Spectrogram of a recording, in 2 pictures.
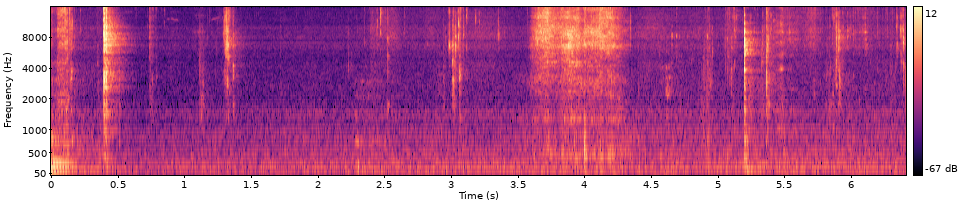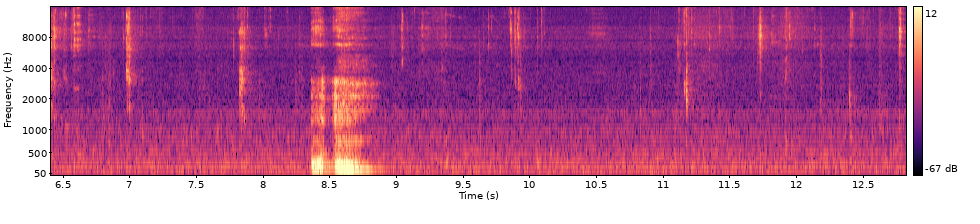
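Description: Close-miked mukbang chewing: a person eating gopdoritang, spicy braised chicken stew with noodles, with many small wet mouth clicks. A short breathy hiss comes about four seconds in and a brief low vocal hum a little after eight seconds.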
